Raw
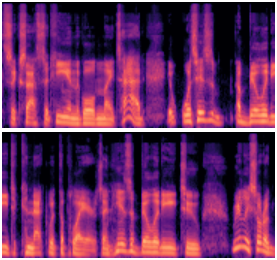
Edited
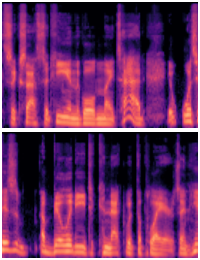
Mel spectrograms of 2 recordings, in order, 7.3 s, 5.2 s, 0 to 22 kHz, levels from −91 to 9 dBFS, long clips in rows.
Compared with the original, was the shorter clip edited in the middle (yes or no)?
no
